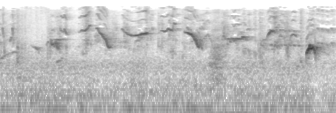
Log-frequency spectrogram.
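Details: Common rosefinch, a kept bird, singing a run of clear slurred whistles that sweep up and down, spaced about half a second apart, ending in a sharper bright note, over a low steady background hum.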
